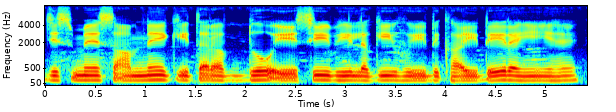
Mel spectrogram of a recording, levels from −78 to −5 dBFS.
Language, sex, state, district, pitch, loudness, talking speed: Hindi, male, Uttar Pradesh, Lucknow, 125 Hz, -15 LUFS, 145 wpm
